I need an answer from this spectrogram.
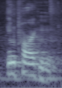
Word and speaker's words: important: Uma pronúncia americana bem Nova York. Important. Important. Em que você pega isso aqui e meio que engole. Important. Como se fosse um G no fundo da garganta, assim, é bem bizarro de explicar esse som aqui.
